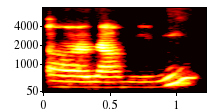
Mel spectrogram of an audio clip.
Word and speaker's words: LA.MIMI: Next up, we have LA.MIMI. I'm so sorry. I don't know if I'm pronouncing your name correctly.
